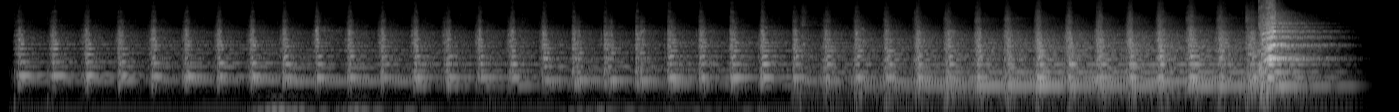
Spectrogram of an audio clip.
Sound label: Orchestra, Jazz for piano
